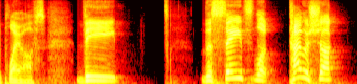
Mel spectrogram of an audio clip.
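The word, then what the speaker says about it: Shough: The Saints, look, Tyler Shuck, who's got a weird pronunciation of his name, but that's fine. It's supposed to be Tyler Show, but nonetheless, Tyler Shuck.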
